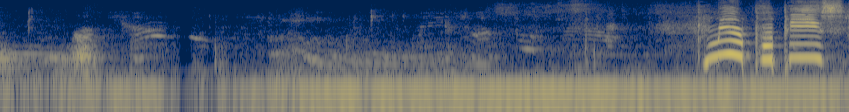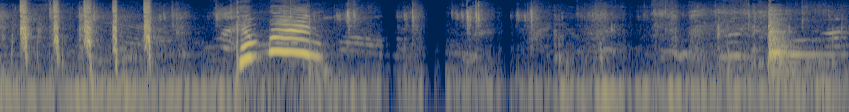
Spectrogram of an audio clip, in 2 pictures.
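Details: Great Dane puppies giving a few loud, high, arched yelping whines in quick bursts, a cluster near the middle and another a second later, with a woman calling to them, soft rustling and a steady low hum underneath.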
